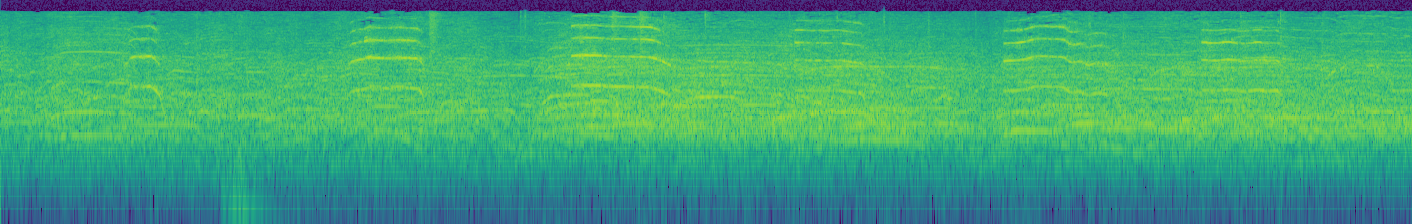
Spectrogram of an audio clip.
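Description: People in a crowd whistle loudly.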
